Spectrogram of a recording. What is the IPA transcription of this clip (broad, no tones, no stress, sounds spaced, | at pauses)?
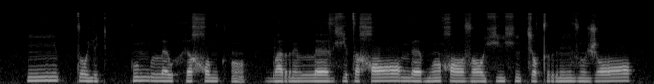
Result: ĩː tː o j ɪ c kː ũ ŋ lː ɛ u̯ h ɪ χ u ŋ t͡sʼ õ | b a r ẽ lː ɛː z ç e t ɛ χ ɔː ŋ ɛː b õ χ ɔː z ɔː ç i ç ĩ c ɔ t r ĩ z ũ ʒ ɔː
